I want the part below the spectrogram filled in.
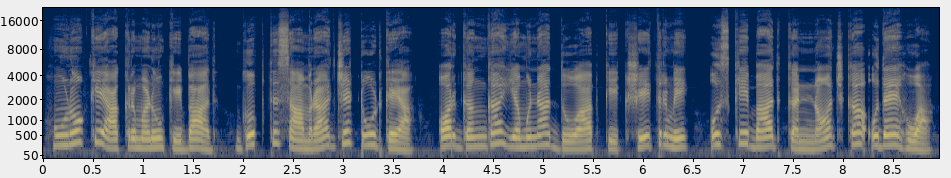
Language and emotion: Hindi, neutral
